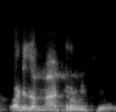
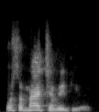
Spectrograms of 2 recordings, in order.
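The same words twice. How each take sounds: First: "matter" with soft t and r-colored end; correct "matter". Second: "matter" with ch sound, "macha"; mock Tamil-English "matter". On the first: Shown as a demonstration. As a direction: say "matter" cleanly, light t. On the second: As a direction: imitate a heavy "matcha" for "matter". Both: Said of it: "how you say it and impress people".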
